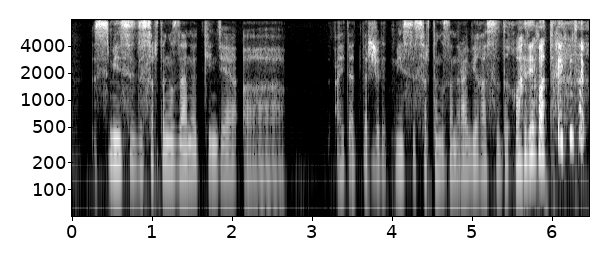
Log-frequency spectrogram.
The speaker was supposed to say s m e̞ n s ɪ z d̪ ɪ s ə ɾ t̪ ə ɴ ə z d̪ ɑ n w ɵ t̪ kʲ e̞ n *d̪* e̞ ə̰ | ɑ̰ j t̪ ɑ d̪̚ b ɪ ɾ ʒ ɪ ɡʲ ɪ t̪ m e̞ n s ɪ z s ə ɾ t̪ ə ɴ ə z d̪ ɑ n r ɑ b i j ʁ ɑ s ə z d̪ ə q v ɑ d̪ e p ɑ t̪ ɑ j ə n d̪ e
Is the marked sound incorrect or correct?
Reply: correct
